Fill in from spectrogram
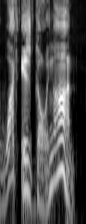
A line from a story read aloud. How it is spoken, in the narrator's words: said desperately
